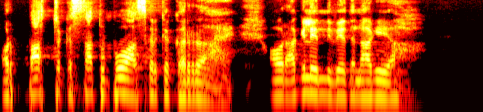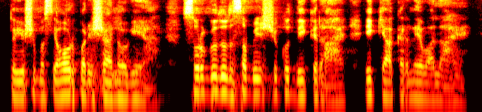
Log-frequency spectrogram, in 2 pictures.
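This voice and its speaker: A man's voice: medium pitch, normal speed, darkish tone, breathy edge. A man preaching a sermon in church. He asks the congregation questions and breaks into hallelujahs. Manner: exclaims hallelujah. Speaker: pastor. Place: church during a live Sunday service.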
